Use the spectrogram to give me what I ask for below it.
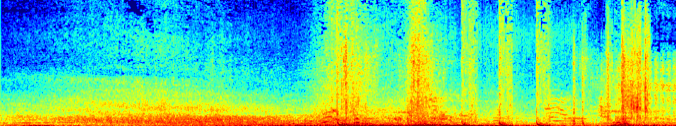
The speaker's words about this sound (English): sit back, relax, and prepare for takeoff.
